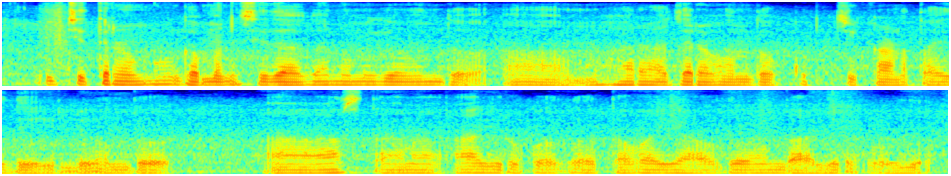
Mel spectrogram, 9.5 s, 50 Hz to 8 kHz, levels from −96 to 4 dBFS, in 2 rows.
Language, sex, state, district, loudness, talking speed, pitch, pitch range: Kannada, male, Karnataka, Raichur, -21 LUFS, 115 wpm, 105 Hz, 100-110 Hz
